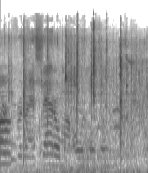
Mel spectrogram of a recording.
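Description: Bicycle riding noise on a concrete path: a steady low rumble with several sharp clicks in the second half, and faint voices in the middle.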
